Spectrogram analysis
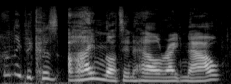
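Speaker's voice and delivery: sneering jab in a high voice; mock the rival with a high, haughty sneer; high, catty put-down. A demon sniping at her rival over his boasts, catty.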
